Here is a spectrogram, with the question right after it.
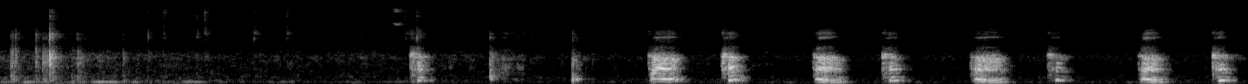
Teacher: Es decir, es soplada, oclusiva, K, sorda.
